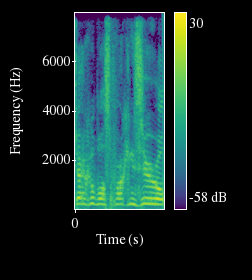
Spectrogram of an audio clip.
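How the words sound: It is said in an excited tone.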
